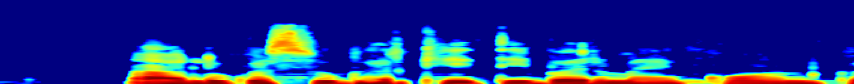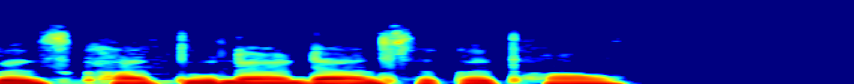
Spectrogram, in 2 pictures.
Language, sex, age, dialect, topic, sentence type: Chhattisgarhi, female, 60-100, Northern/Bhandar, agriculture, question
